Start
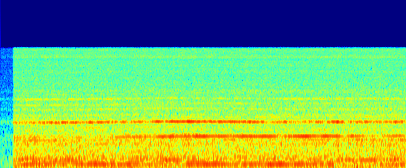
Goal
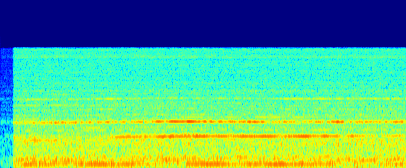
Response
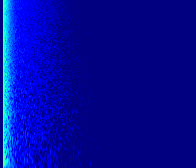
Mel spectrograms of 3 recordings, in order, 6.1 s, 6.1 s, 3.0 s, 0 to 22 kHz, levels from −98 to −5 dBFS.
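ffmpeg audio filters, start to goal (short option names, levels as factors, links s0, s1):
-filter_complex "[0:a]bandreject=f=60:t=h:w=6,bandreject=f=120:t=h:w=6,bandreject=f=180:t=h:w=6[s0];[1:a]atrim=start_sample=2205[s1];[s0][s1]afir=irnorm=-1:irlink=0,volume=0.596"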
